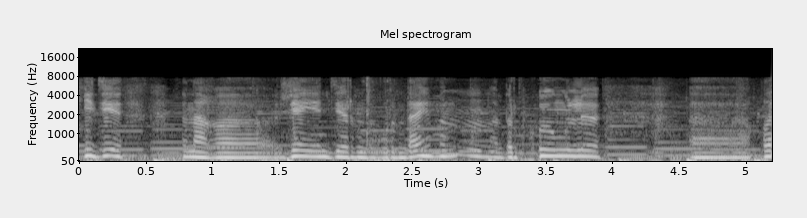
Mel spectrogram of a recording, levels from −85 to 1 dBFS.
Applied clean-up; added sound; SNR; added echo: none; Door + Wind instrument, woodwind instrument; 14 dB; none.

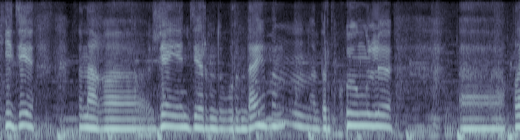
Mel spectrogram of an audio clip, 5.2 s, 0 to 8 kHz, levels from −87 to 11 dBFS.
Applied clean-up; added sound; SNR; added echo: none; none; none; none.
